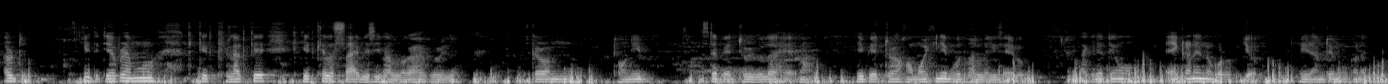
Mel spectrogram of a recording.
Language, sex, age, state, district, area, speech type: Assamese, male, 18-30, Assam, Kamrup Metropolitan, urban, spontaneous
